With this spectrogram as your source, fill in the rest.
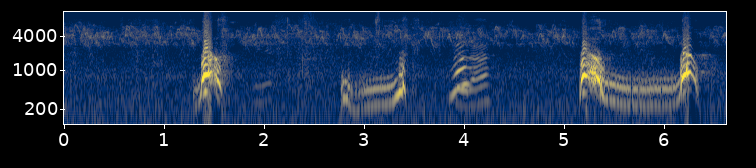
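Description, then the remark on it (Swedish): A dog named Tyra lets out a couple of sharp barks interspersed with high, drawn-out whines and yelps, while a person speaks briefly over a steady outdoor hiss. “Och nu har Tyra börjat eh, ge ljud ifrån sig här också.”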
